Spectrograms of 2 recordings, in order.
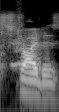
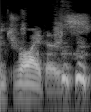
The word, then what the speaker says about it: Drider: They're not Striders, they're Driders.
